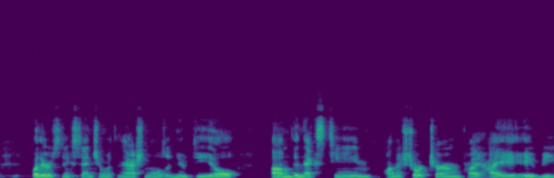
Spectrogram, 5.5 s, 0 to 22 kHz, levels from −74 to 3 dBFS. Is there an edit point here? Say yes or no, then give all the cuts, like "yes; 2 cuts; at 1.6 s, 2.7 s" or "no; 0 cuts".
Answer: no; 0 cuts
